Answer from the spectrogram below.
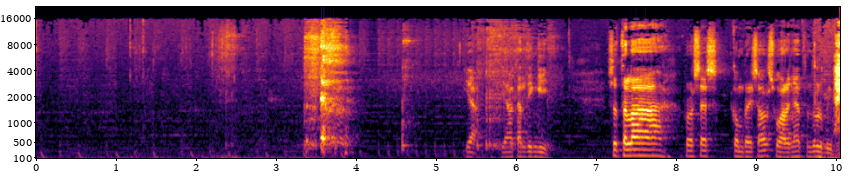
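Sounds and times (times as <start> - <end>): faint background music: 0.0 - 10.0
man coughing: 3.3 - 4.1.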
